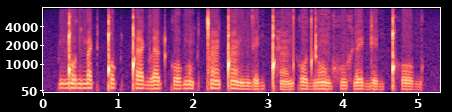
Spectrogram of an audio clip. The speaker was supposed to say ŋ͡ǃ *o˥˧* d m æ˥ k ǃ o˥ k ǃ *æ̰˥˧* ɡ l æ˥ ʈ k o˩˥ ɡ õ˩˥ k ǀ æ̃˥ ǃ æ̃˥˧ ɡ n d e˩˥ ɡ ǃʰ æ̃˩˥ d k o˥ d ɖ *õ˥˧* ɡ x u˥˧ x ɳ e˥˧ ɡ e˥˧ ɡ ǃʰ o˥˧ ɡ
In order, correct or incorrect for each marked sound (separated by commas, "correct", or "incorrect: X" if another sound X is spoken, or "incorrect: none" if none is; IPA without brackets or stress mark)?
incorrect: o˥, incorrect: æ˥˧, correct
